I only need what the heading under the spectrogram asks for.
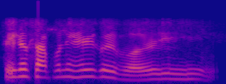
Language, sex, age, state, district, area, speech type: Assamese, male, 30-45, Assam, Biswanath, rural, conversation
